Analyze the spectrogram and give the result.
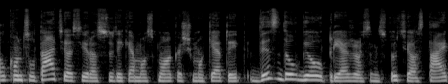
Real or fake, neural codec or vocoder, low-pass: fake; codec, 44.1 kHz, 7.8 kbps, Pupu-Codec; 14.4 kHz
